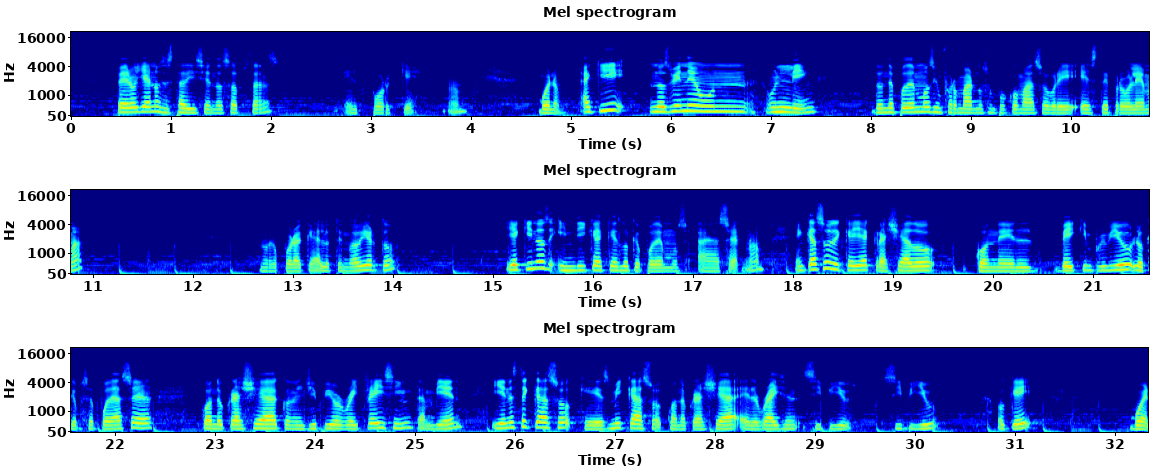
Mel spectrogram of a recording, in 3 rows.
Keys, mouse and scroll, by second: 3.4 click, 11.5 click, 12.6 click, 13.7 click, 20.6-21.1 drag, 21.4 click, 26.4 click, 31.1 click.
